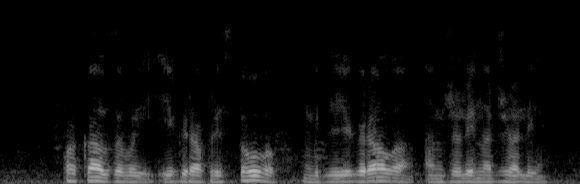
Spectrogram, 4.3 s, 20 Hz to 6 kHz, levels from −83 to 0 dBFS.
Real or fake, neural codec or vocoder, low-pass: fake; vocoder, 22.05 kHz, 80 mel bands, Vocos; 5.4 kHz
